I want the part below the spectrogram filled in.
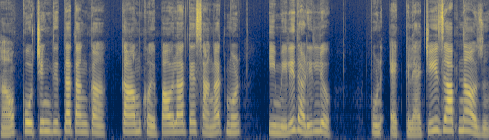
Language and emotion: Goan Konkani, sad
